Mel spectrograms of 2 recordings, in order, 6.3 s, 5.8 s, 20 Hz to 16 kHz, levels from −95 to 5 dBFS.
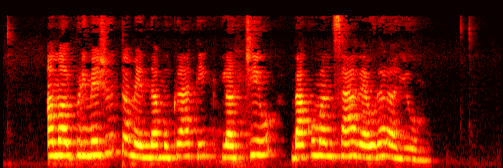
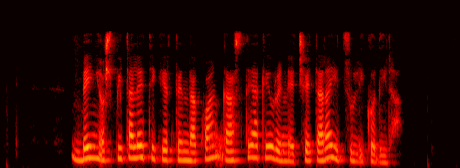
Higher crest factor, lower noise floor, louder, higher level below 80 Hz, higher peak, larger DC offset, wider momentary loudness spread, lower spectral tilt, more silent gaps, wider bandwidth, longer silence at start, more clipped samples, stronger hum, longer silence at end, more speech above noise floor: about the same, 18 dB vs 20 dB; second, -62 dBFS vs -87 dBFS; first, -21 LUFS vs -40 LUFS; first, -66 dBFS vs -86 dBFS; first, -4 dBFS vs -22 dBFS; neither; about the same, 11 LU vs 10 LU; about the same, -4 dB/octave vs -4.5 dB/octave; neither; first, 11.5 kHz vs 8 kHz; second, 0.6 s vs 0.9 s; neither; neither; first, 0.9 s vs 0.75 s; second, 41 dB vs 46 dB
